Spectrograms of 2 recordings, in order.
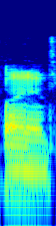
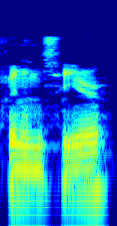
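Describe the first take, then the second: First: The word ends with a 'sir' sound. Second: The word ends with a 'seer' sound. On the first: The speaker calls it wrong. "isn't actually pronounced Financer" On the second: The speaker calls it right. "it's pronounced Financier"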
